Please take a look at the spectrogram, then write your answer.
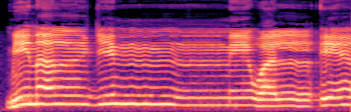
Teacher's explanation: Di sini ada nun mati bertemu dengan sin. Ya, nun mati bertemu dengan sin. Cara bacanya samar didengungkan, siap-siap ke huruf sinnya. Kenapa? Karena bacaan ikhfa hakiki.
